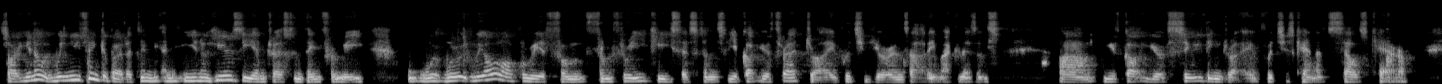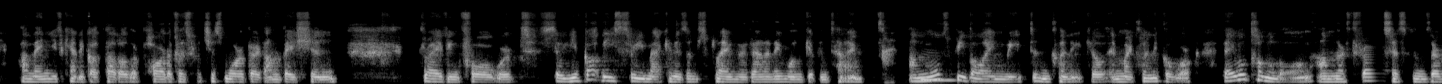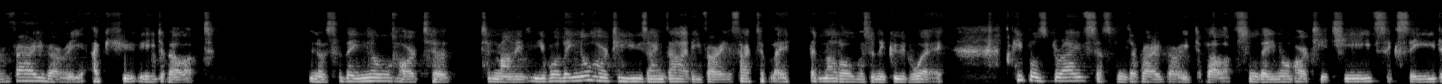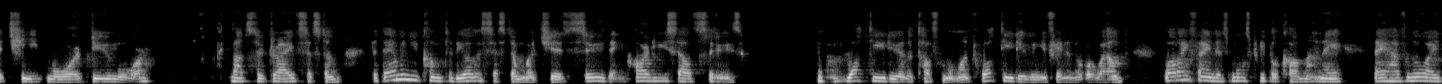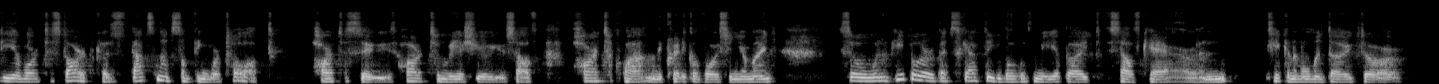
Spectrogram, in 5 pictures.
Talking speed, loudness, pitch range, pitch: 200 wpm, -22 LUFS, 125-160 Hz, 140 Hz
